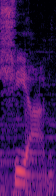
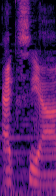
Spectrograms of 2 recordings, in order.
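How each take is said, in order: First: The name begins without an 'eks' sound. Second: The name begins with an 'eks' sound. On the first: The speaker calls it right. "the way you're supposed to pronounce it is Xion" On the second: The speaker calls it wrong. "I kept saying it Exion, and I'm like, that can't be right"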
